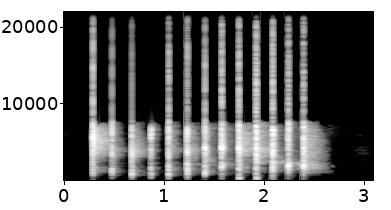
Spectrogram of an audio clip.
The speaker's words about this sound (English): And yes, I just clapped.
